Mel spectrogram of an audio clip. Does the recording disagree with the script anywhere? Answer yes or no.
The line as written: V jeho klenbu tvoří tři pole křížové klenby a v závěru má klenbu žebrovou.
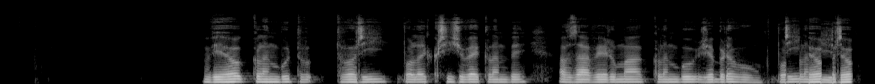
yes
